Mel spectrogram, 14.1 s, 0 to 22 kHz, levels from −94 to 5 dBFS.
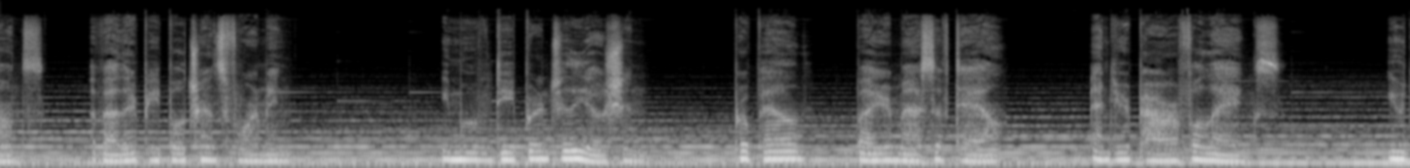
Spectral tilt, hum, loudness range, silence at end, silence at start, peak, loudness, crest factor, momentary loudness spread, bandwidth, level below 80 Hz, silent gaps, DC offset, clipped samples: -6 dB/octave; none; 3 LU; 0 s; 0 s; -2 dBFS; -19 LUFS; 16 dB; 11 LU; 15 kHz; -34 dBFS; none; under 0.1%; under 0.1%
